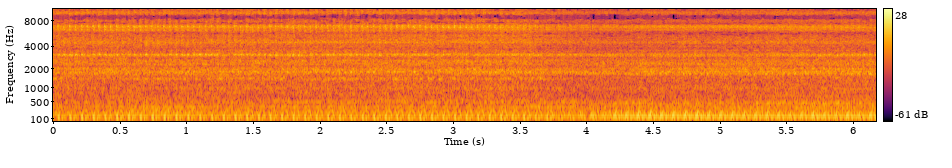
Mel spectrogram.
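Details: 1970 140 H3 engine running after rebuild work with two-stroke fuel in it: steady, rough beat near four per second, with a duller note joining after four seconds. Owner guesses a rear bearing; cause unknown.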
